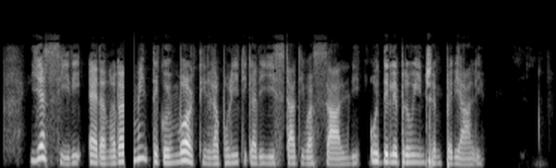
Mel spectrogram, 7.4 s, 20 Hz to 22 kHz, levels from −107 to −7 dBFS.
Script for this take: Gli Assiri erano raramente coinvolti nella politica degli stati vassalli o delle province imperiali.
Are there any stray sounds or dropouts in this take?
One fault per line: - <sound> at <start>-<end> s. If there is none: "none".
- dropout at 1.6-1.8 s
